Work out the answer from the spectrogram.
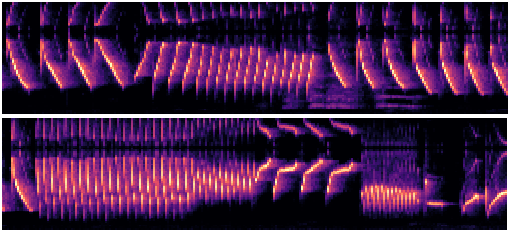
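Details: Canary song used to get other canaries singing: varied phrases of repeated down-slurred notes, a very dense buzzing trill, a harsh buzzy note and short whistles, all loud and high-pitched.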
